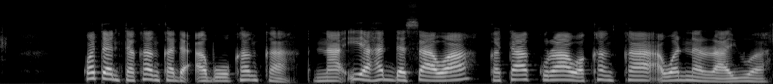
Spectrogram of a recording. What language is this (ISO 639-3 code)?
hau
